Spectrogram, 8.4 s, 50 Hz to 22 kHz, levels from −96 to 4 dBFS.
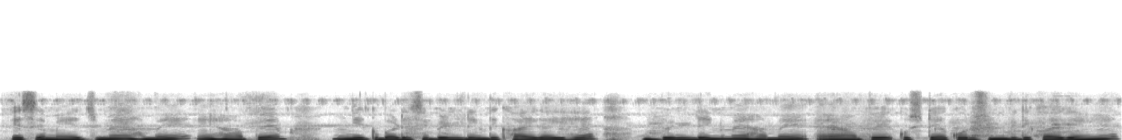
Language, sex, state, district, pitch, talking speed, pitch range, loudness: Hindi, female, Maharashtra, Sindhudurg, 240 Hz, 170 wpm, 230-255 Hz, -17 LUFS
